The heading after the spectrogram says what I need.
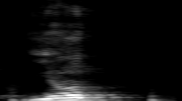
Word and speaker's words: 피었다고: 피었다고는 피었다고 발음해 봐. 피였다고.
